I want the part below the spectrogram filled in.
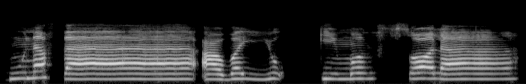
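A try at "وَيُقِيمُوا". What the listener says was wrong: Awayuqi. Okay, so don't join the U and the Qi, okay? They're not joined by a tashdeed or a jism, okay?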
